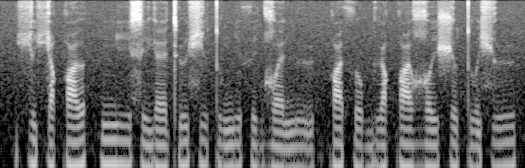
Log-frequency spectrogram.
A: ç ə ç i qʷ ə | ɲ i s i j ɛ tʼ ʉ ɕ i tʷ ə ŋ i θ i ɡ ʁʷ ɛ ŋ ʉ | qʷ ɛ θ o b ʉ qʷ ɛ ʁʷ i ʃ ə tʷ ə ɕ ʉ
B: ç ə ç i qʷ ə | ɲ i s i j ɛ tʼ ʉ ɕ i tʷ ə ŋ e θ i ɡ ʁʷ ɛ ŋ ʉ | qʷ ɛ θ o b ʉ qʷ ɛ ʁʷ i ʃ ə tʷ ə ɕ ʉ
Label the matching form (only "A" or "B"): A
